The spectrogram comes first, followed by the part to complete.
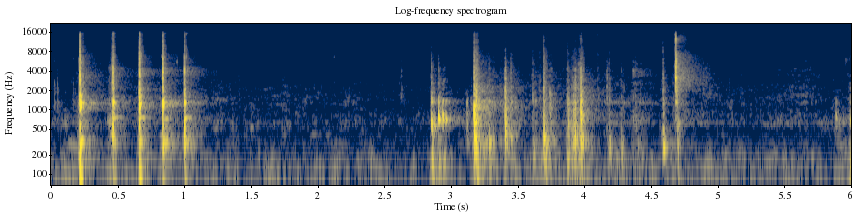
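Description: A glass bowl knocked several times in quick succession against the rim of a stainless steel mixing bowl to shake out shredded slaw, then a second run of knocks and clatter about three seconds in.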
